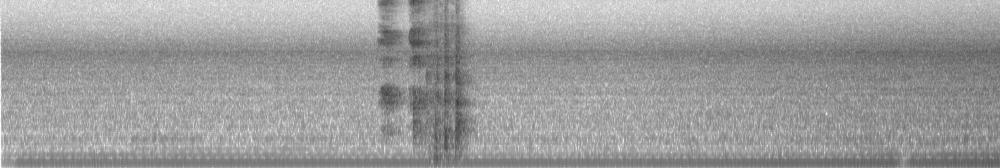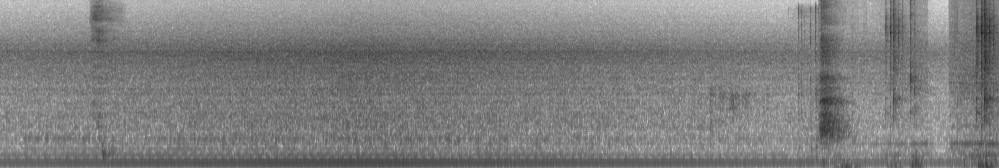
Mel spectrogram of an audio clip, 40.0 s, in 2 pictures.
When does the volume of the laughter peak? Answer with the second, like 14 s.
9 s.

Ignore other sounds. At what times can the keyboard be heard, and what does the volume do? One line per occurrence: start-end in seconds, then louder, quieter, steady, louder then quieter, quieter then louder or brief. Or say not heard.
35.8-39.9 quieter then louder.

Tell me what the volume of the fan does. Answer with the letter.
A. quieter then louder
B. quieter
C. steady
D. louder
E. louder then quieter
E.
